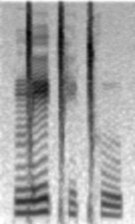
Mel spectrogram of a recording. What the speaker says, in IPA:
ŋ͡ǀeǀʰe̤ǀʰu

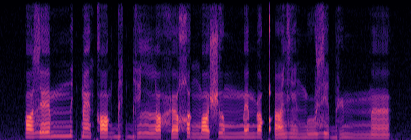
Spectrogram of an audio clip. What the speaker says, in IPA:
ɒzɛ mːik͡pɛ̃kɒ ɡ͡biɡ͡bilːɒhœ χɤŋ͡mɒ ʃɤmːɛmyqʼĩ zĩmu ziby mːœ̃

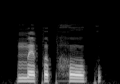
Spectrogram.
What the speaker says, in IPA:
mɛpəphokʷ

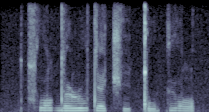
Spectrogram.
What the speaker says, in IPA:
t͡sʰu˦lˠ dœ˦ɭu˦ tɛ˦t͡ʃʰi˨ ǃu˨kʲu˦˨lˠ

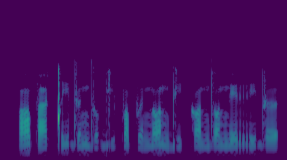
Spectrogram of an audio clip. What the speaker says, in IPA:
ɒ˧˥˧pa˩˧ ǃi˧˥˧dɵ˨˥ndo˩˧ ɡi˩˧pɒ˧pɵ˩˧ nɔ˧˥˧ndi˩˧˩ kɒ˧ ndɔ˧ne˨˥ri˨˥ də˩˧

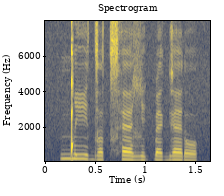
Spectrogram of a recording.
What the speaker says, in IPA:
ŋ͡ǃidɤ t͡sʰɛɮik͡pɛ ɡɛɾo

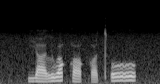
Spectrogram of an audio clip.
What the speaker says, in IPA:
ja˧luː˥ qʷɨː˩qʷɨ˩ tʼoː˥

